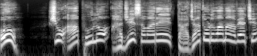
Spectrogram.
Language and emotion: Gujarati, surprised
